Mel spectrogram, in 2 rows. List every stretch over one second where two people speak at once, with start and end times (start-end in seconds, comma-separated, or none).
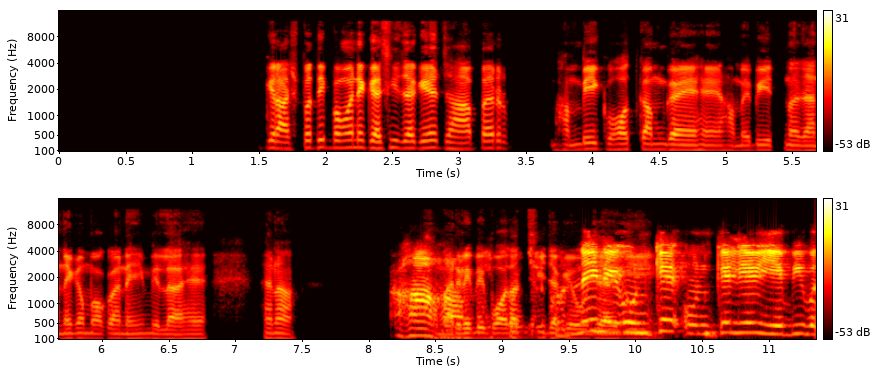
8.4-10.1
